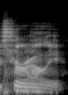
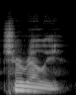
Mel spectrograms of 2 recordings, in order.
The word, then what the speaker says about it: Chiarelli: Peter Chiarelli. – Chiarelli. So it's like Chia Pets.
